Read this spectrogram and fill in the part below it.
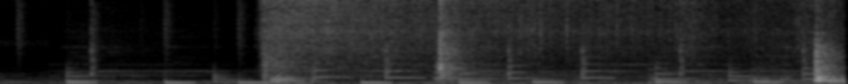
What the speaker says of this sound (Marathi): थालीपीठ आहे ते आता भाजून घेऊया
